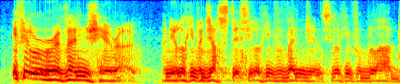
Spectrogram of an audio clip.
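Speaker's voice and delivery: ordinary delivery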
